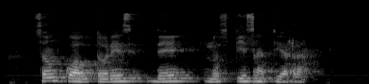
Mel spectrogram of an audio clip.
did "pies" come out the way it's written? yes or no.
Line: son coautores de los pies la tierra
yes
